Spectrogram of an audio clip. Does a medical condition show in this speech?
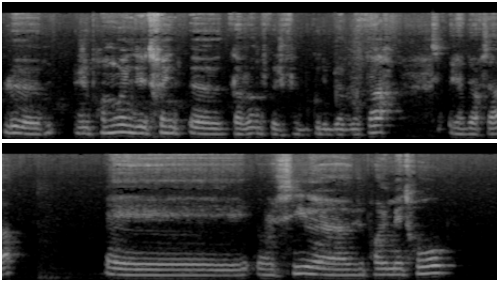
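Yes: Down syndrome; congenital, three copies of chromosome 21.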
